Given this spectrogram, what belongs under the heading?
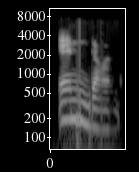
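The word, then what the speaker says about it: ändern: लेकिन क्योंकि अब इसके ऊपर दो डॉट्स पड़े हुए हैं, यानी कि ये umlaut है, तो हम इसको बोलेंगे एंडान। एंडान जो है, यानी कि आप ए ई प्रोनाउंस करते हैं।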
